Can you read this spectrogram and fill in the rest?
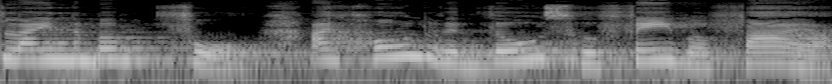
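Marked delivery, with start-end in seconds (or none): none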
